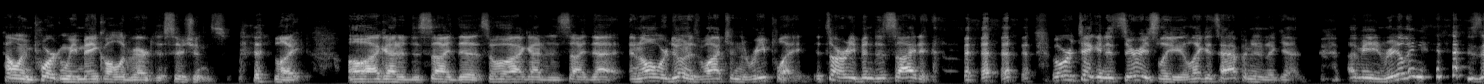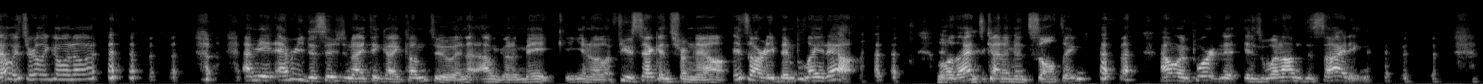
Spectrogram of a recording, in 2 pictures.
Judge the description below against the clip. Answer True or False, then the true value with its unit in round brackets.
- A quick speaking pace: False (175 wpm)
